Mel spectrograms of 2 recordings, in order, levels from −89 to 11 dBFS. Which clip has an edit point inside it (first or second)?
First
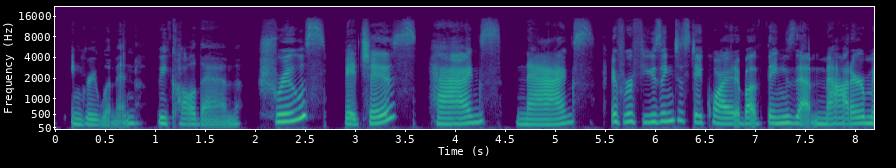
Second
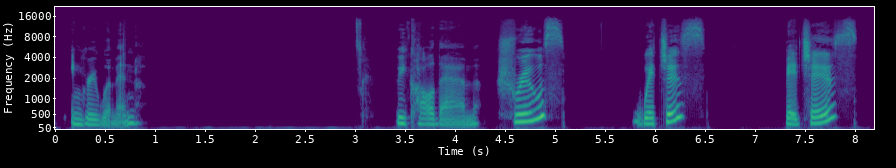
first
